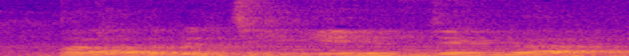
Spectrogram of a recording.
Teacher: অনেক ক্ষেত্রে মহাপ্রাণ ধ্বনিগুলো অল্পপ্রাণ ধ্বনিতে পরিবর্তিত হয়।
